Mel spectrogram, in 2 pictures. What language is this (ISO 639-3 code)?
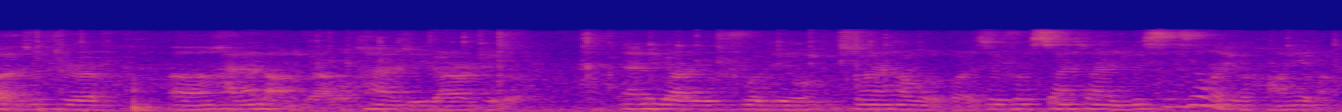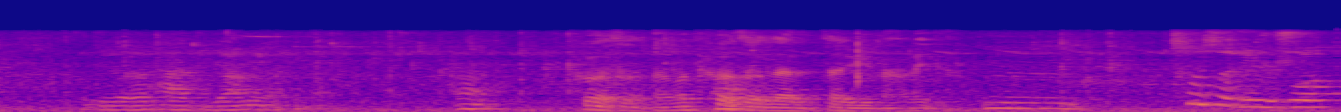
zho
